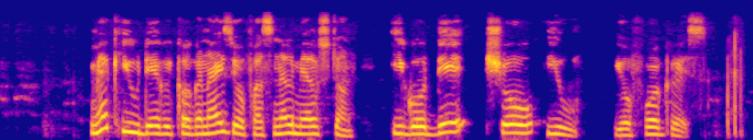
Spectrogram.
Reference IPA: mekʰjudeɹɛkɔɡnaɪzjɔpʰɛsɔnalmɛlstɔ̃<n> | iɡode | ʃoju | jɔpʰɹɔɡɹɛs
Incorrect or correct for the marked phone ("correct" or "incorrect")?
correct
